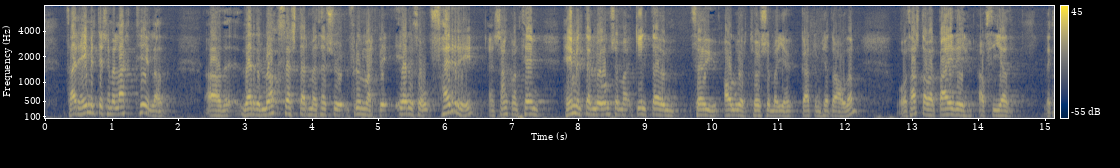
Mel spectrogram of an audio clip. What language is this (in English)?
Icelandic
